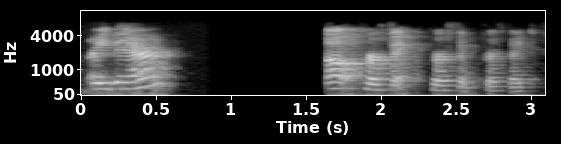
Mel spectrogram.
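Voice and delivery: usual speaking voice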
